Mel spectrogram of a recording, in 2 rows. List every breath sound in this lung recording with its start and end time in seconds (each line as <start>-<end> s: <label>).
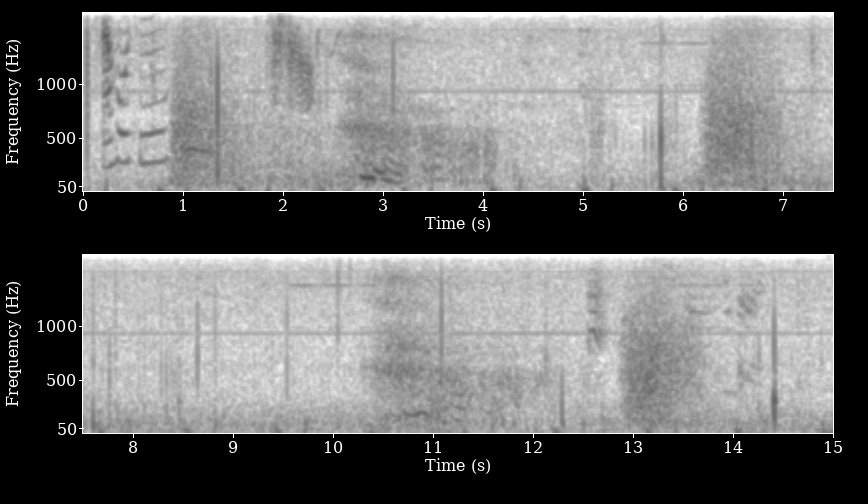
0.82-1.39 s: wheeze
0.82-1.87 s: inhalation
2.71-3.38 s: rhonchi
2.71-4.24 s: exhalation
6.14-7.33 s: inhalation
10.36-12.49 s: exhalation
12.93-13.96 s: inhalation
